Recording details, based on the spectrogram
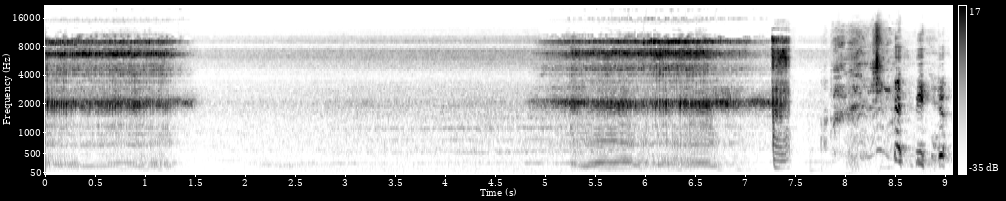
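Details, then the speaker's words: Real snoring of an adult recorded by phone while asleep: snoring sounds captured in the moment. "And I'm I'm so embarrassed by this, but this is this is me snoring in caught in the moment here."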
